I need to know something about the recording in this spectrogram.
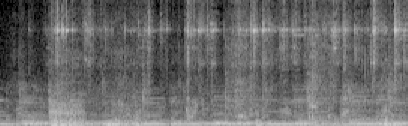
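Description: Golden retrievers vocalizing as they play tug-of-war, with a short sound about half a second in and another near the end, over Christmas music playing throughout.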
